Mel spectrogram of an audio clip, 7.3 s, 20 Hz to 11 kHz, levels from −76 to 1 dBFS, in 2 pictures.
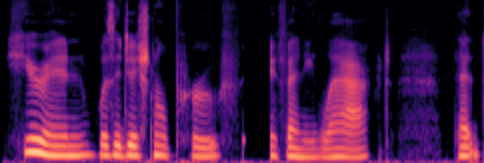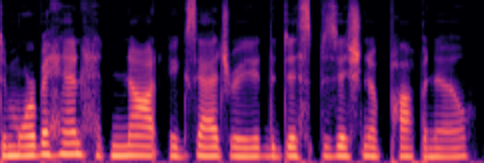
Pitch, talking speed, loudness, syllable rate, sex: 185 Hz, 140 wpm, -18 LUFS, 5.3 syllables/s, female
